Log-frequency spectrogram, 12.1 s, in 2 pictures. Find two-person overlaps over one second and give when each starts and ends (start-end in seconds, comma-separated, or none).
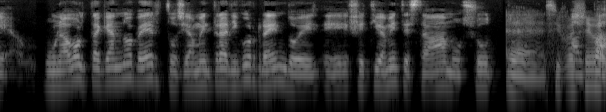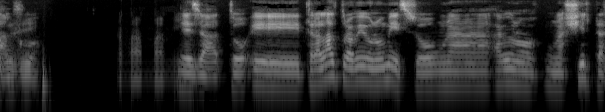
5.0-6.4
